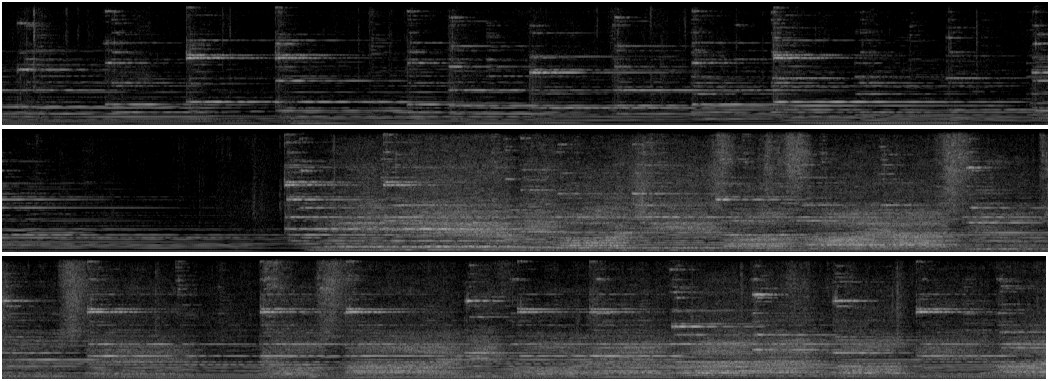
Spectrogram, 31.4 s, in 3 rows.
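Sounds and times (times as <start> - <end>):
handbells ringing: 0.0 - 31.3
mass choir singing: 13.5 - 31.3.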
